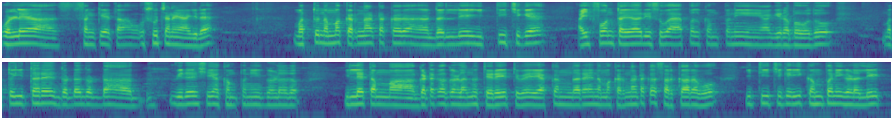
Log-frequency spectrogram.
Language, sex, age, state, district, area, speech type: Kannada, male, 18-30, Karnataka, Bangalore Rural, urban, spontaneous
